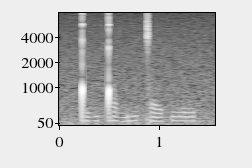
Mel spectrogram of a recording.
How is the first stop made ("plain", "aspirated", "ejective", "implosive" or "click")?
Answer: click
